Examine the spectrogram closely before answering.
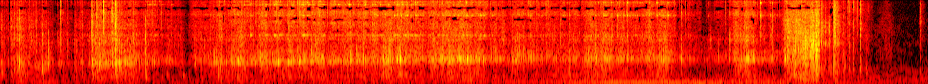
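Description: Chocolate chips rattle as they pour into a glass.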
